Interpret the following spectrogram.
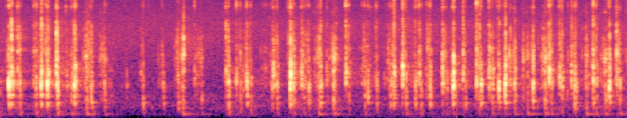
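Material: Plastic.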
